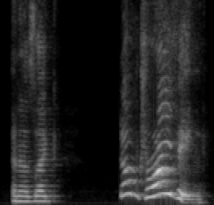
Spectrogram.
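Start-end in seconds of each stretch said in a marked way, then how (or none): 1.2-2.1 loud, high-pitched mock yelp; alarmed protest. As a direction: yell it back in a sudden high panic, playfully. Startled protest to unseen voices while driving.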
